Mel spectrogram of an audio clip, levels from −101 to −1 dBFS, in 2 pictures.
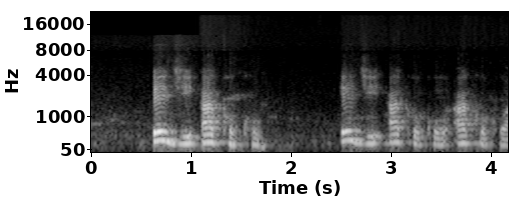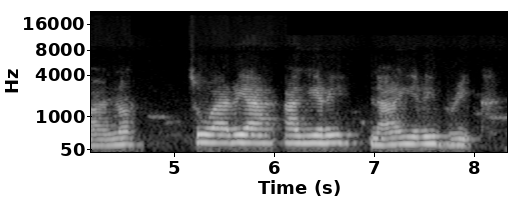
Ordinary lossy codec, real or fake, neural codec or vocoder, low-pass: Opus, 16 kbps; real; none; 19.8 kHz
